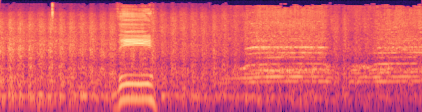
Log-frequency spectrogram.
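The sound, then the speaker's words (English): The whistle of the TJA Express, a steam-powered monorail, gives a short, loud blast, followed by the steady rumble and clatter of the rolling train, with further whistle tones sounding over the churning noise. “It's the world's only steam-powered monorail, of course.”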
